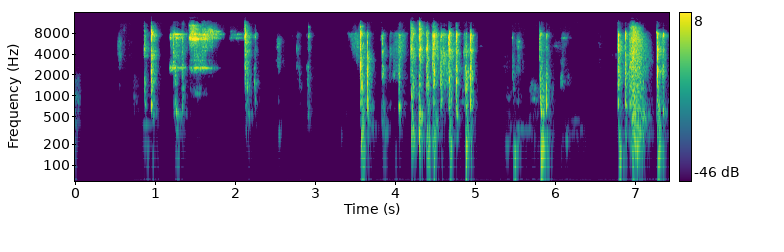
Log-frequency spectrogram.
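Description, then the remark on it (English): Rapid, irregular clatter of keys on a computer keyboard during an online meeting, bursts of hurried typing with brief pauses, fairly quiet, with no talking. “I can hear frantic typing here going on.”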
